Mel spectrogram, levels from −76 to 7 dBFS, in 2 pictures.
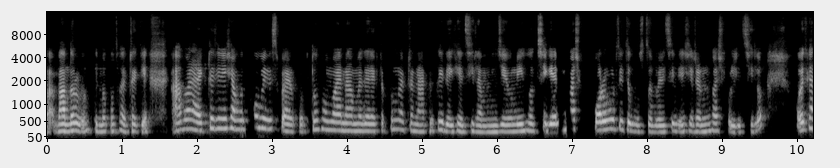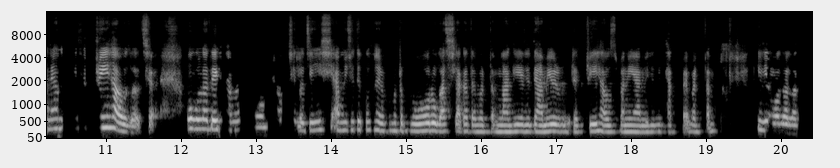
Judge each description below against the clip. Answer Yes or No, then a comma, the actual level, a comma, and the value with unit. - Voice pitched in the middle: No, high, 215 Hz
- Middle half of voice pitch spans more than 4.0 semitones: Yes, average, 4.4 semitones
